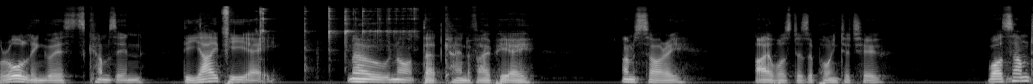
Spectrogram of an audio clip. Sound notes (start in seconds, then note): 3.0 bottle opening sound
